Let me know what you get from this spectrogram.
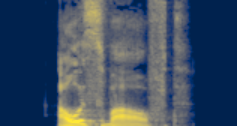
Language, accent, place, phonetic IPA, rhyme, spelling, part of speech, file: German, Germany, Berlin, [ˈaʊ̯sˌvaʁft], -aʊ̯svaʁft, auswarft, verb, De-auswarft.ogg
- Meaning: second-person plural dependent preterite of auswerfen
